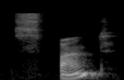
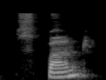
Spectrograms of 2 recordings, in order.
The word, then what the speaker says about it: Spunt: his name is Howard spunt spunt remind or rhymes with front born born in Montreal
